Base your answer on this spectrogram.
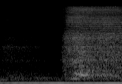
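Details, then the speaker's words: Adult demonstrating a single hard, hissing forced inhale through the nose; nasal skin sucks inward at the nasal valves, narrowing the airway and making nasal breathing difficult, especially at night: nasal valve collapse. "so if you look at my nose here you can see that if I inhale uh really hard you can see right here and here my nose skin will suck"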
